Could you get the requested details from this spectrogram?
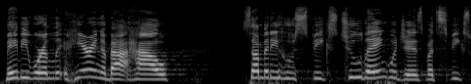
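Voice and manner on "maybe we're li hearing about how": normal talking voice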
